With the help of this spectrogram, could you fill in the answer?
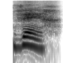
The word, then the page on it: vert: frances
